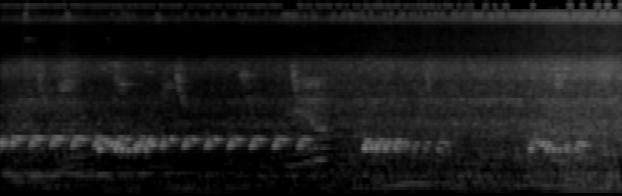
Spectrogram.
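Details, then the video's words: Zebra dove song meant to prompt other zebra doves to answer: a series of rapid, trilled mid-pitched coo phrases, each a quick stuttering burst, repeated across several seconds over soft background hum. "perkutut apa saja pasti nyaut dengar suara ini..."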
